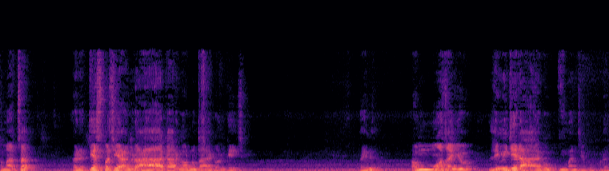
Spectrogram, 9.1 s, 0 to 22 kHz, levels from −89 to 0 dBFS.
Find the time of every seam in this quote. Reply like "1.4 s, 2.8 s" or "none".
none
